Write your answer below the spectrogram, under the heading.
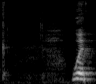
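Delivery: ordinary delivery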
